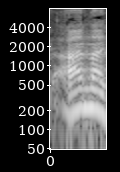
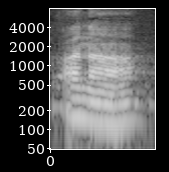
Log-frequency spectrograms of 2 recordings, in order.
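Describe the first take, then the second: First: The final vowel is short. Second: The final vowel is long. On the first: The word runs on into the next word. "here you don't pronounce" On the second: The speaker pauses on the word. "with the alif pronounced"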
